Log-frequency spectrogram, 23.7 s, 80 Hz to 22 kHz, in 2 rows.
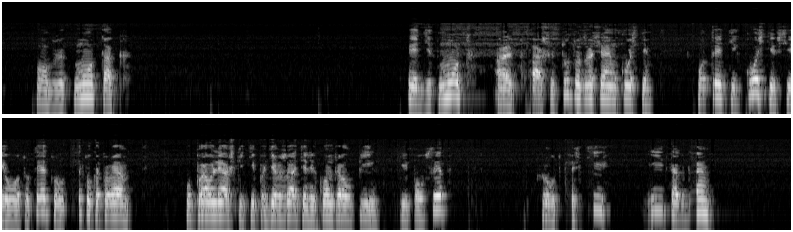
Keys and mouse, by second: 0.2 click, 3.3 click, 4.9-6.2 drag, 7.9 alt+h, 11.5 middle click, 12.9 shift+click, 13.9 middle click, 15.2 shift+click, 16.7 ctrl+p, 18.8 KP_3, 19.8 shift+middle click, 22.3-23.6 shift+middle drag.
